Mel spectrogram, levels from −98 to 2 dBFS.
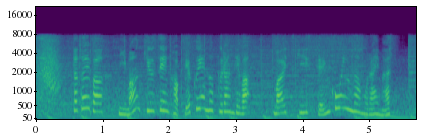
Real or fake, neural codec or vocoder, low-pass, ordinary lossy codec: real; none; none; none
